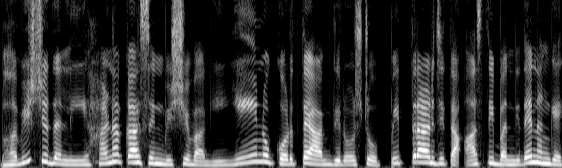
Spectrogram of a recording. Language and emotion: Kannada, happy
